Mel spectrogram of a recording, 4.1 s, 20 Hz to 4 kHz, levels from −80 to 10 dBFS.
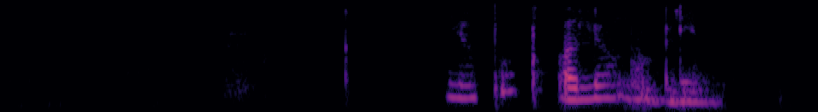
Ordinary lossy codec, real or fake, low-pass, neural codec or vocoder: none; fake; 3.6 kHz; vocoder, 22.05 kHz, 80 mel bands, HiFi-GAN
